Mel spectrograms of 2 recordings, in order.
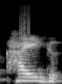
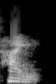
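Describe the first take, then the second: First: The gh is sounded in the word. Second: The gh is silent in the word. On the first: The speaker calls it wrong. "It's not high" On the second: The speaker calls it right. "It's high"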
